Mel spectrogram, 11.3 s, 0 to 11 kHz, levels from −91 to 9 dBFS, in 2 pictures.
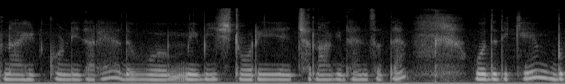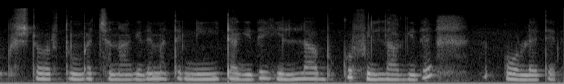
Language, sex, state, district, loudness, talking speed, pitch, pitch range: Kannada, female, Karnataka, Dharwad, -35 LUFS, 105 wpm, 200 Hz, 195-215 Hz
